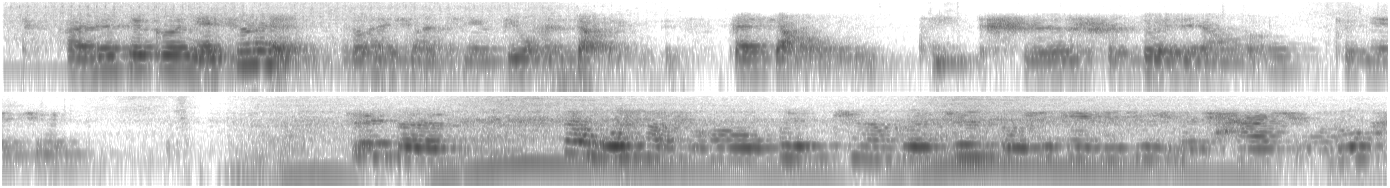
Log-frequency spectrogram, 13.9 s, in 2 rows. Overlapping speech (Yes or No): No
